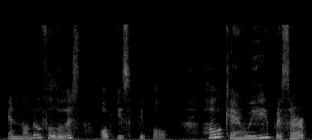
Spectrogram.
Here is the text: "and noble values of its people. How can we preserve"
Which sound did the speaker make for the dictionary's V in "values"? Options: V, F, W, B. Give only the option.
F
